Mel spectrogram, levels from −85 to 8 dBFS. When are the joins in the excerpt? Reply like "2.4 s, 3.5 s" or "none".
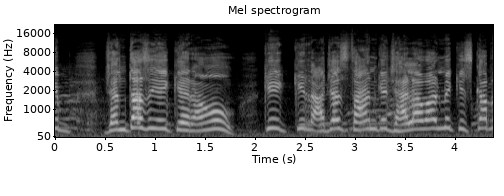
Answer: none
